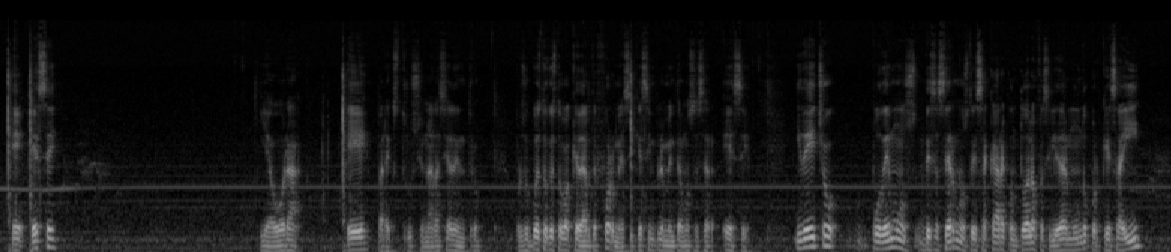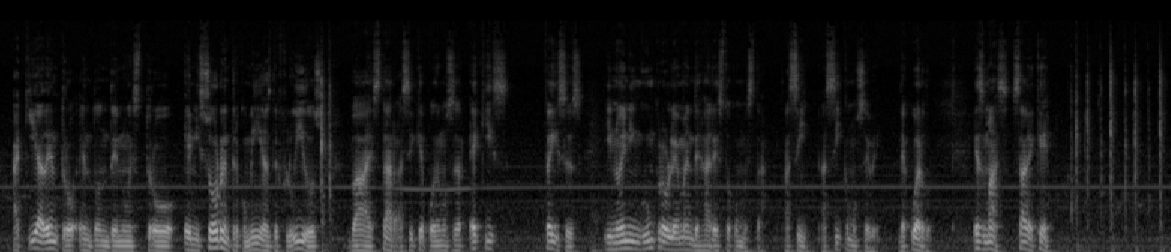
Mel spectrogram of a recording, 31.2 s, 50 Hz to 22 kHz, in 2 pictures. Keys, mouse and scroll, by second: 1.6 s, 4.3 click, 4.6 middle click, 6.0 e, 8.4 click, 9.6 s, 11.2 click, 11.5-21.1 middle drag, 21.1 x, 23.2 click, 24.2-25.9 middle drag, 26.1-28.7 drag, 28.7 scroll down 1, 29.1-30.1 drag, 30.4 click.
